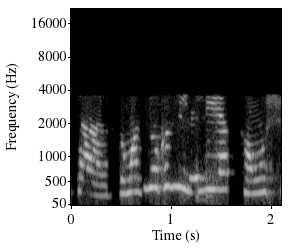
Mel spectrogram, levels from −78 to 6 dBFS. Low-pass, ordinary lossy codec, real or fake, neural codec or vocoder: 3.6 kHz; none; real; none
